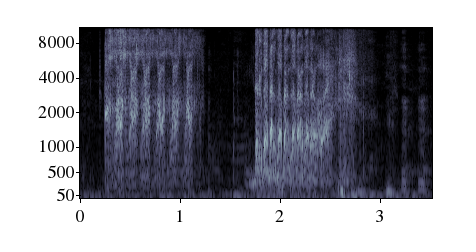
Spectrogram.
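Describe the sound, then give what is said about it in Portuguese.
A person imitates the voice of Donald Duck in two raspy, sputtering bursts, each about a second long with a short pause between them, fairly loud, followed by faint quiet sounds. “Depois também há o pato Donald.”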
